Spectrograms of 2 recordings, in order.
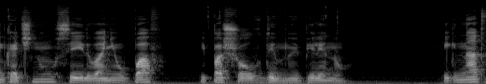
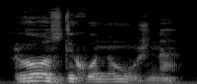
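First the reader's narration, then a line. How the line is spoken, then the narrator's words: Hoarse wheeze. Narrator (Russian): просипел Яшка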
